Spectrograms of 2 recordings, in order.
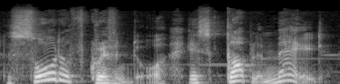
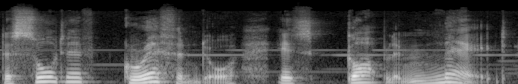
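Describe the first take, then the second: First: It is said fast. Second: It is said slowly.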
